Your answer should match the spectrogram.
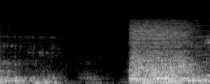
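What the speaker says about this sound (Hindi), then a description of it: "शेर की दहाड़ सुनाई पड़ी" A lion in a Hindi moral story about a clever donkey lets out a sudden, loud, rough roar that is close and sustained, following a short quiet pause and low rumbling.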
